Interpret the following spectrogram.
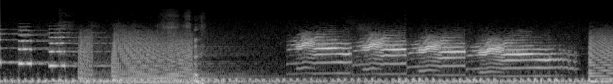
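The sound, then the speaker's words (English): A cat meows the Meow Mix cat food jingle in a sing-song run of short, tuneful calls, one long drawn-out meow followed by quick rhythmic meows, loud over a steady low backing. “the cat is singing the Meow Mix jingle to the spaceship that's repeating it back”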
